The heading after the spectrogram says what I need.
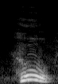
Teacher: হরফের উপরে দম্মার উল্টো রূপকে দম্মাহ মামদুদা বলে। দম্মাহ মামদুদার উচ্চারণ দুই ঠোঁট গোল করে, দম্মার মতো দুই ঠোঁট গোল করে এক আলিফ টেনে করতে হয় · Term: দম্মা মামদুদা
